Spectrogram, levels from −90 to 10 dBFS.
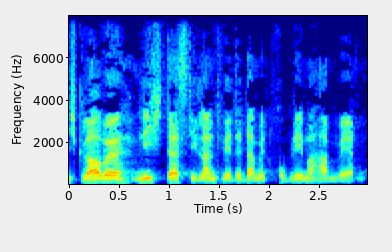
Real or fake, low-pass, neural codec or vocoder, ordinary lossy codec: real; none; none; none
